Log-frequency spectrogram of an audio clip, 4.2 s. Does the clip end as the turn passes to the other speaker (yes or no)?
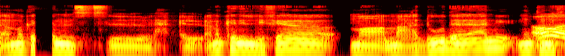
yes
